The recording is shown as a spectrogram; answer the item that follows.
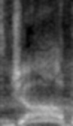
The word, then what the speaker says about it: Job: In fact, when you read it in the Bible, you think it says Job. Because it's spelled J-O-B. What are you doing? Oh, I'm reading about this Job over here. I don't know. I need a job. I thought I'd start there. It's actually pronounced Job.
